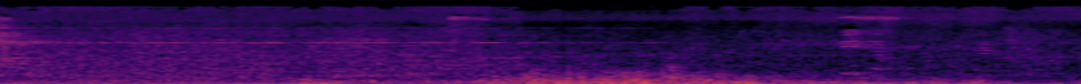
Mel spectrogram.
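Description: People chatter in a low murmur nearby.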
